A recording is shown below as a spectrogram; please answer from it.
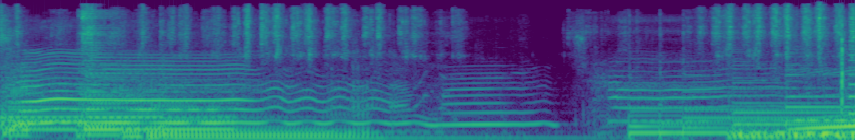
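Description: Live acoustic band with guitars and a woman singing, who holds a long note with wide vibrato. The music dies away to a brief lull just before three seconds in, then starts up again.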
